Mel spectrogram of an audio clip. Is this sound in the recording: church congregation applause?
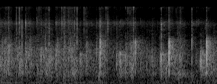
yes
